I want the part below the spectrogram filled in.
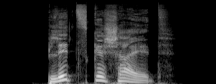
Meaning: very clever; quick on the uptake
- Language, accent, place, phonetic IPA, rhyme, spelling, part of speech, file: German, Germany, Berlin, [ˌblɪt͡sɡəˈʃaɪ̯t], -aɪ̯t, blitzgescheit, adjective, De-blitzgescheit.ogg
